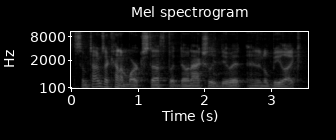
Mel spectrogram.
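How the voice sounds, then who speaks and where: Laid-back low-voiced American man. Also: brisk. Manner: easygoing, thinks aloud with many fillers and restarts. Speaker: trading livestream host. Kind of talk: casual livestream chat answering viewers.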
